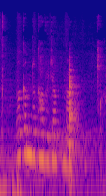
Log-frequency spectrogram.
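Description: Ceramic coffee mug set down on a glass tabletop, clinking about halfway through and again at the end, after a short hum.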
